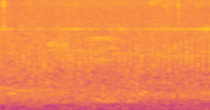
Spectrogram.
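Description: Steady rotor and engine noise of a television camera helicopter, with faint voices underneath.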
